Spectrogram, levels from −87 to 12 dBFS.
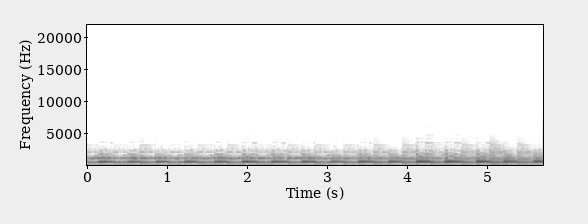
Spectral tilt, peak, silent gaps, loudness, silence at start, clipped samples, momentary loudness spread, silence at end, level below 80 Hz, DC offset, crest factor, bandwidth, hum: -9 dB/octave; -20 dBFS; none; -33 LUFS; 0 s; under 0.1%; 5 LU; 0 s; -52 dBFS; under 0.1%; 12 dB; 3.8 kHz; none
